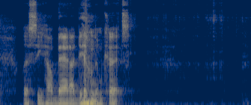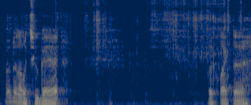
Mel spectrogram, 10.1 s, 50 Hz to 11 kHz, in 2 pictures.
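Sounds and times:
masking tape peeling off plastic: 1.6s - 10.0s.

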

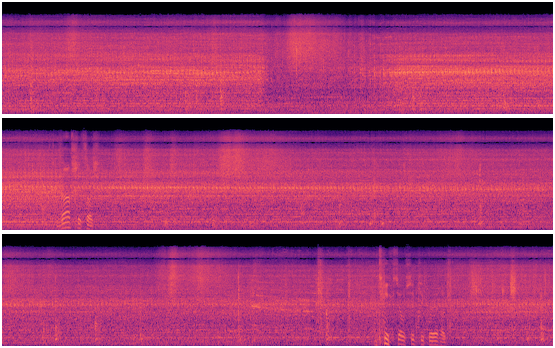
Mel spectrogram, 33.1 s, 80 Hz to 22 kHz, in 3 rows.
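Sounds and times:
tractor engine running: 0.0s - 33.0s.

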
